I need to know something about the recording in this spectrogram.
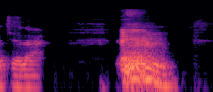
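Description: A man clears his throat with one loud, rough cough about a second in, just after a brief spoken word.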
